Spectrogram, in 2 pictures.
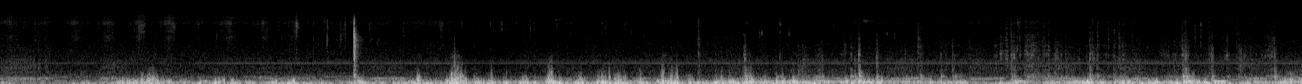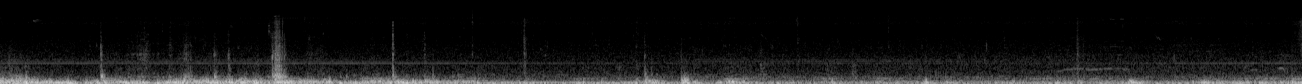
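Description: Small metal parts of a Harken winch being scrubbed and handled while old hardened grease is cleaned off, heard as scattered sharp clicks and knocks. A steady low rumble runs under it throughout.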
